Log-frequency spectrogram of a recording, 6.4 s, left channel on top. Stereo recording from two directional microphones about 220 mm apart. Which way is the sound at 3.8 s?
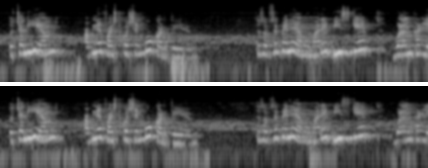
15° left (ahead or behind).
